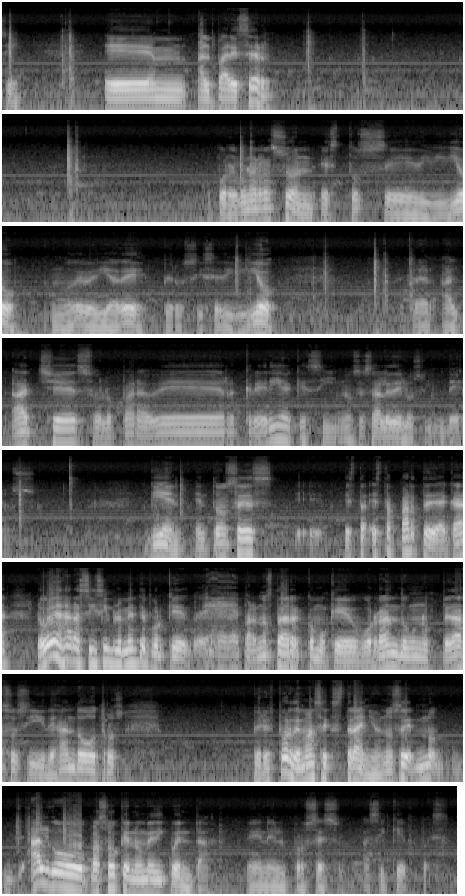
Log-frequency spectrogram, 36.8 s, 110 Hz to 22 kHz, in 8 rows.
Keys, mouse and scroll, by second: 0.1 ctrl+shift+z, 1.7 click, 2.9-3.3 scroll down 3, 3.3-4.8 shift+middle drag, 5.3 g, 7.0 x, 9.1 click, 9.7-11.5 middle drag, 11.5-12.2 scroll up 1, 12.2 Tab, 12.2-14.1 scroll up 1, 12.9 alt+h, 14.1-14.5 scroll down 1, 14.5-18.0 middle drag, 18.1-20.1 middle drag, 20.3-21.9 ctrl+shift+middle drag, 29.0 scroll down 2, 29.9-30.7 scroll up 1, 30.7 scroll up 1, 30.7 middle click, 31.1 middle click, 32.4 Tab, 33.7 middle click, 34.1-34.5 scroll up 4, 34.2 middle click, 34.5-35.9 middle drag, 35.9-36.8 scroll up 2.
